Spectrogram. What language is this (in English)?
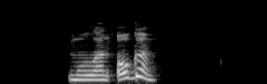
Mari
